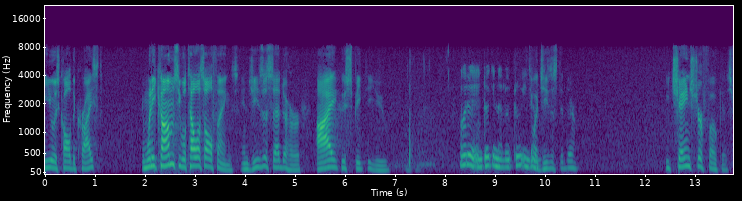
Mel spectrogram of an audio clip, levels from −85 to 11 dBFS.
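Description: No technical fault is audible in this speech clip. It has clearly passed through a WebRTC call path, and the high end stopping at around 8 kHz fits an Opus call codec running at roughly 32 kbps.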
